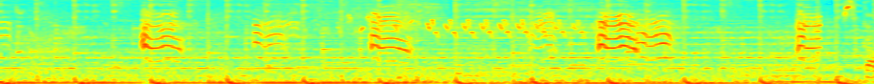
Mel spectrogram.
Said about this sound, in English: Hang on, wait for the birds.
